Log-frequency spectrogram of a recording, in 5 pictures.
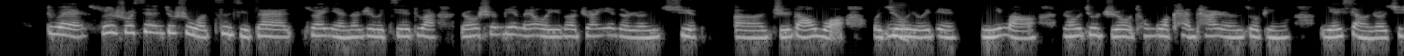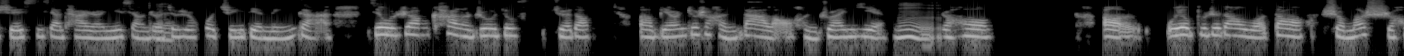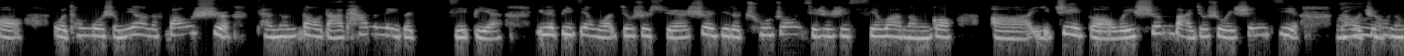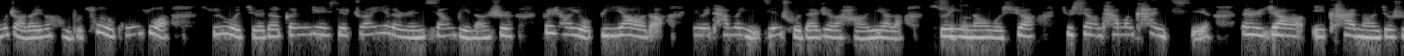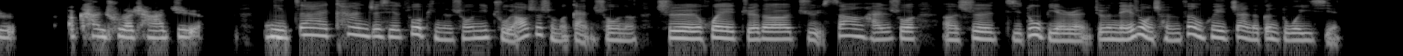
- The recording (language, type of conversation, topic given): Chinese, advice, 看了他人的作品后，我为什么会失去创作信心？
- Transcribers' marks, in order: other background noise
